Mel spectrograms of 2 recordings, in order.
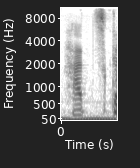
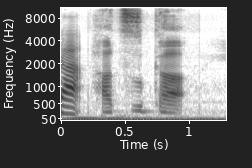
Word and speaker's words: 二十日: 二十号都会好似嘅，会读成二十日。二十日。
